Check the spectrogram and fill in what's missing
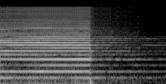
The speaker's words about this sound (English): Could I please get the cut your hair air horn? Yes, you can.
